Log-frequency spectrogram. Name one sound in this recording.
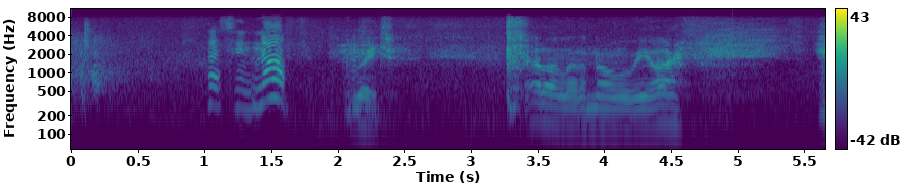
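Two men grunt and groan as they grapple.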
